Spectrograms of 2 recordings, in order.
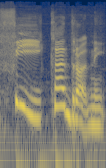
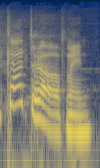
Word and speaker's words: fikadrottning: It's a Swedish word. It's called fikadrottning, and you have to say it in a specific pronunciation. Fikadrottning. Fikadrottning.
